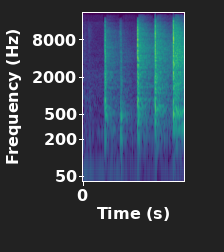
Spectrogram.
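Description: The loose plastic battery cover on the down tube of a Bianchi T-Tronik EP8 e-bike is tapped five times by hand. Each tap gives a short, hollow plastic clack with a bright rattling edge that dies away quickly. The cover rattles because its bottom fixing nut is missing.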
